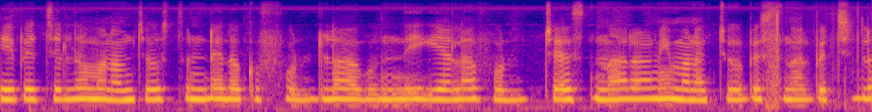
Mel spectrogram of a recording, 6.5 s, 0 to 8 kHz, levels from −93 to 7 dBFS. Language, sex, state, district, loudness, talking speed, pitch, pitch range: Telugu, female, Andhra Pradesh, Sri Satya Sai, -14 LUFS, 135 wpm, 240 Hz, 235-245 Hz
